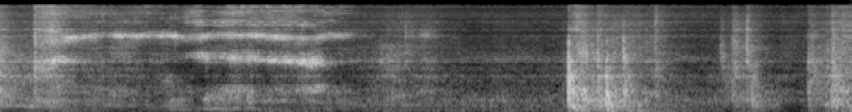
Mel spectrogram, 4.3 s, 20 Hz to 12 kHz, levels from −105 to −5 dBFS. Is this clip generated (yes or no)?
yes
